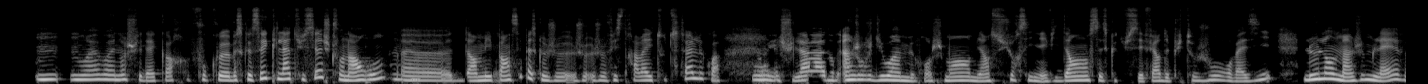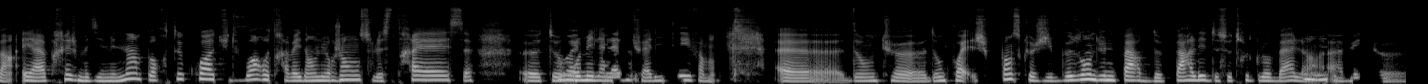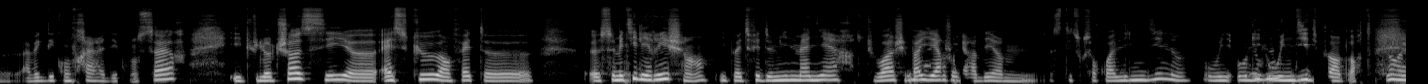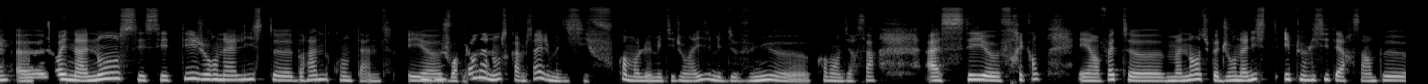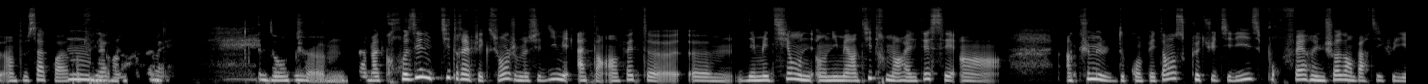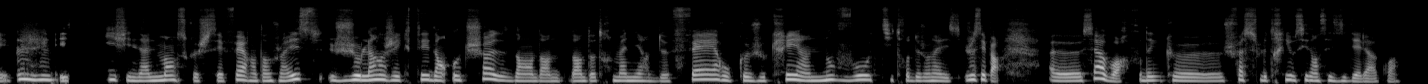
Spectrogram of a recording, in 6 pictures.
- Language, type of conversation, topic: French, advice, Pourquoi est-ce que je doute de ma capacité à poursuivre ma carrière ?
- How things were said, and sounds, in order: other background noise; stressed: "n'importe"; in English: "brand content"; stressed: "et"; in English: "brand content"; stressed: "l'injectais"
